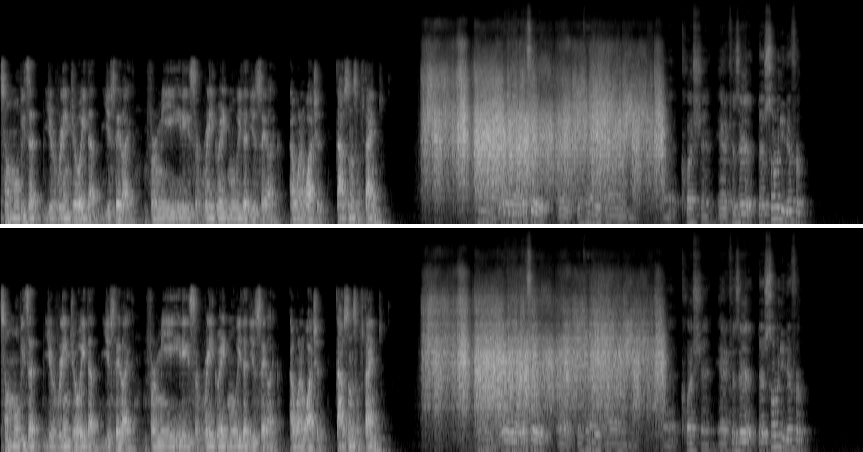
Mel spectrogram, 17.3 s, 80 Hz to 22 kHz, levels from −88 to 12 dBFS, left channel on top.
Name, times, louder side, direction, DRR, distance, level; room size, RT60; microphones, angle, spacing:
voice 1, 0.0-2.6 2.9-5.5 5.8-6.4 6.7-7.5, right 1 dB, 35° right, 0 dB, 1.3 m, -26 dB
sound 1, 8.4-13.3, left 2 dB, 40° left, 0.9 m, -22 dB
voice 2, 9.5-12.7 13.2-16.0, equal, 5° left, -2 dB, 1.1 m, -36 dB
4.1 x 2.7 x 4.4 m, 0.37 s
head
